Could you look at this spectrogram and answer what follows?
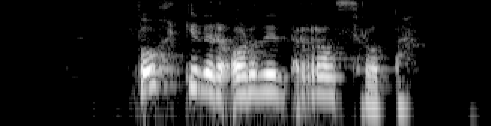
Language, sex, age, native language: Icelandic, female, 30-39, Icelandic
